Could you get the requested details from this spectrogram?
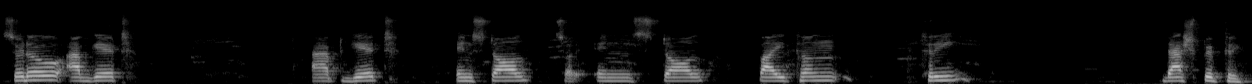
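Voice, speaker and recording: Pausing often and speaking extremely slowly, a man teaches a live coding tutorial, thinking aloud and correcting himself as he mutters over typed commands. His voice is fairly high and darkish, with little pitch movement.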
